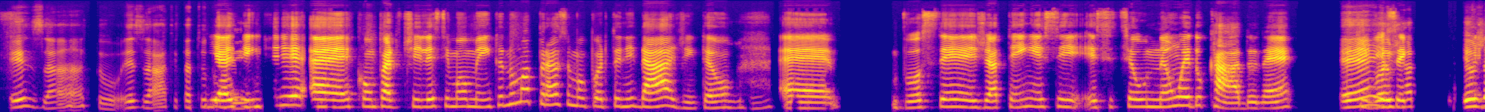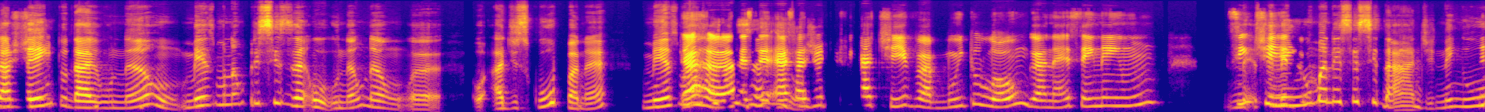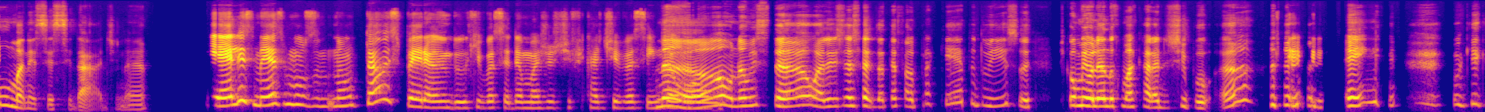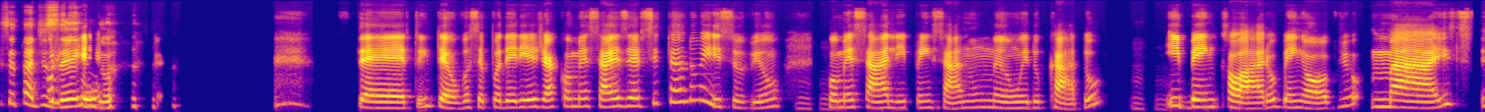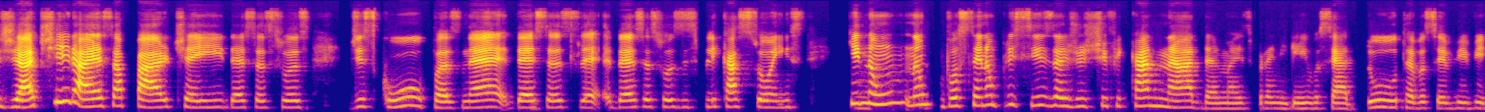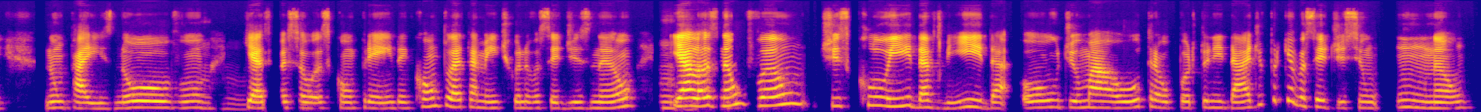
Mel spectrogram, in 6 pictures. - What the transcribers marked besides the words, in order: unintelligible speech; unintelligible speech; unintelligible speech; other background noise; chuckle; unintelligible speech; chuckle; tapping
- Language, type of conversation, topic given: Portuguese, advice, Como posso estabelecer limites e dizer não em um grupo?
